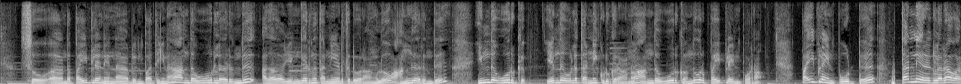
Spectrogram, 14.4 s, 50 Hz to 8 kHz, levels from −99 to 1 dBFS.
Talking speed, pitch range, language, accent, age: 135 wpm, 150-195 Hz, Tamil, native, 20-39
